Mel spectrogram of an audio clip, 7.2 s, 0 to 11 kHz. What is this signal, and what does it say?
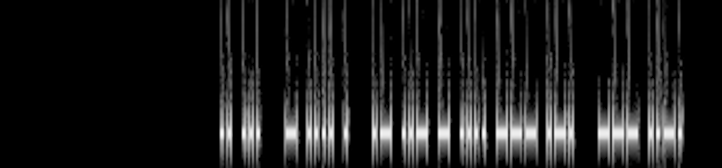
Morse code, heard as a keyed tone, about 33 wpm, 700 Hz. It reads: IS THE AUTHOR OF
